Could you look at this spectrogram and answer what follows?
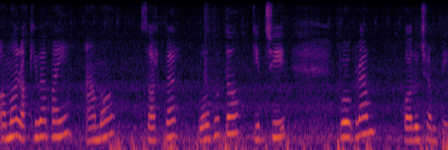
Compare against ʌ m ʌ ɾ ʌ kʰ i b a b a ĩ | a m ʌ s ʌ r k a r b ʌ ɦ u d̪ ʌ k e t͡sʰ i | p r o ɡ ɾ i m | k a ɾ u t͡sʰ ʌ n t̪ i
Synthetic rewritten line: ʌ m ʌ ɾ ʌ kʰ i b a p a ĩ | a m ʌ s ʌ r k a r b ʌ ɦ u t̪ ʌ k i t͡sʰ i | p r o ɡ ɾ a m | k ʌ ɾ u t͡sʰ ʌ n t̪ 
